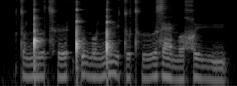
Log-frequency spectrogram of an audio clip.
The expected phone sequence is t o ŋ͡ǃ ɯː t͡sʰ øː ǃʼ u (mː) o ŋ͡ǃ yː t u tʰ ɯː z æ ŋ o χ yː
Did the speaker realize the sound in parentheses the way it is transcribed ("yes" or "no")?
no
